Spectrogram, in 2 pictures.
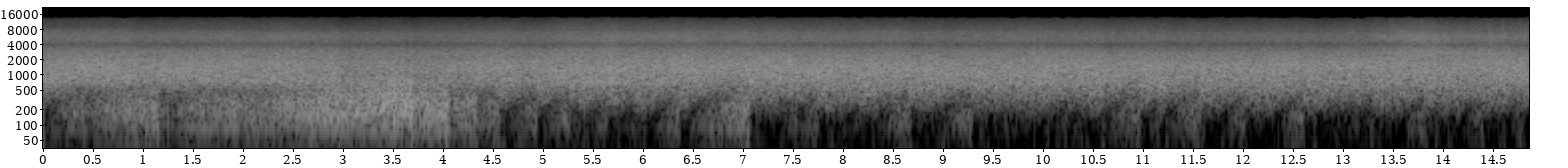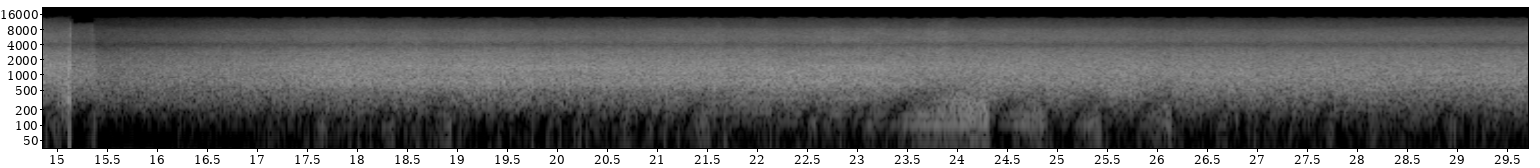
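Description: Mountain stream rushing steadily over rocks. About halfway there is a sharp click, and the rushing briefly drops in level before it builds back up.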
